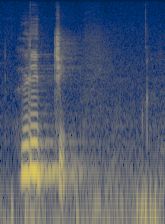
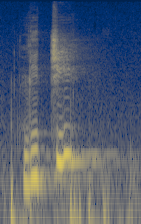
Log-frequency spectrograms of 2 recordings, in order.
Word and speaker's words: litchi: Next one, le litchi. Litchi means lychee. A slight different. Here, after L in English, we pronounce it for a longer time, Y, and in French, I is pronounced for a shorter time.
